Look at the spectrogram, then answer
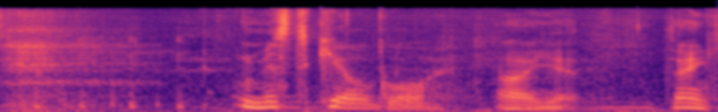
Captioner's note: laughter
